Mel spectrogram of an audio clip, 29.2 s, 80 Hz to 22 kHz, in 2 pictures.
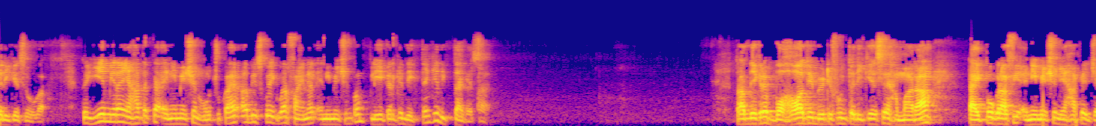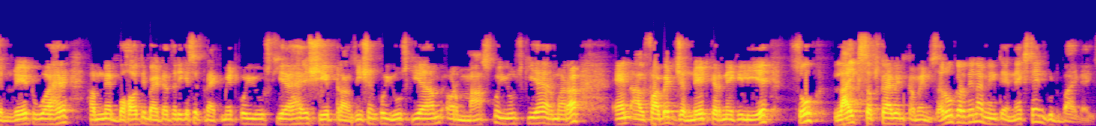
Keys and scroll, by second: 6.6 space.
